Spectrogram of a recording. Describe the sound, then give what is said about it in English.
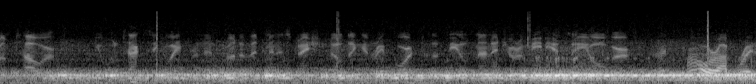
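An airplane taxiing on a runway gives a steady, droning engine hum that holds level throughout and grows slightly louder toward the end, with voices talking over it. “Looks like he's going to taxi right up to the same place we are.”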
